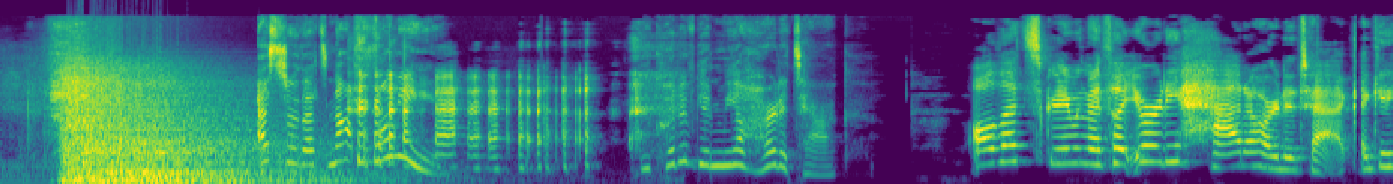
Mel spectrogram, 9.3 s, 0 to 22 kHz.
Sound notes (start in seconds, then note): 2.5 Esther laughing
